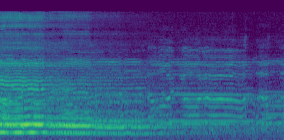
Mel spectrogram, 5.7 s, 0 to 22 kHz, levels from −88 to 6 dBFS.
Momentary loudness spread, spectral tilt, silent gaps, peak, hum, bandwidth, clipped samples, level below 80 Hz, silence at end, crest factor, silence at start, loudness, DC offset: 19 LU; -4 dB/octave; none; -8 dBFS; none; 15.5 kHz; under 0.1%; -66 dBFS; 0 s; 16 dB; 0 s; -24 LUFS; under 0.1%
